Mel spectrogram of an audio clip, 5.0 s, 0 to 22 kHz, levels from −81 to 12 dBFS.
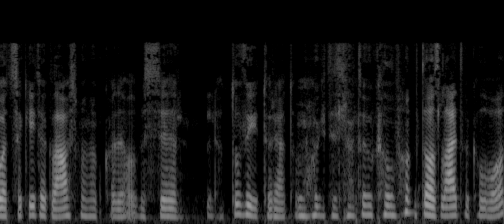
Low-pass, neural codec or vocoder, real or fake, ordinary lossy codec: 9.9 kHz; vocoder, 22.05 kHz, 80 mel bands, WaveNeXt; fake; MP3, 48 kbps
